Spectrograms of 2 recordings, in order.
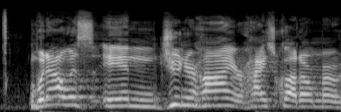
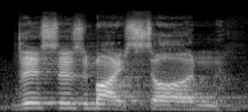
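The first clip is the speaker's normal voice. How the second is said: rock-bottom deep voice, very low, slow, drawn out; 7 semitones lower than usual. Telling the baptism story, the voice from heaven speaks: as deep as possible. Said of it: "That's as deep as my voice gets".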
